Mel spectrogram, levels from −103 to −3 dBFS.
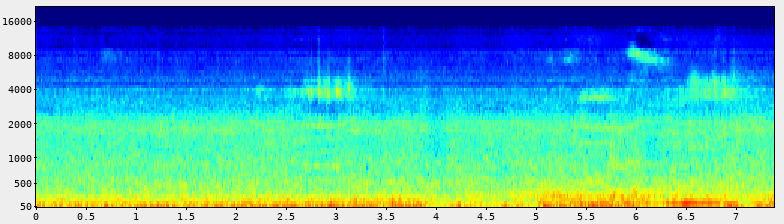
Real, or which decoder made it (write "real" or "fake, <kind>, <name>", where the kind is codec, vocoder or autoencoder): fake, codec, SNAC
